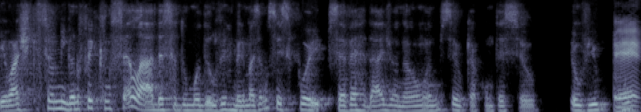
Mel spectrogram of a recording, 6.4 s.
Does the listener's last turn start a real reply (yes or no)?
no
